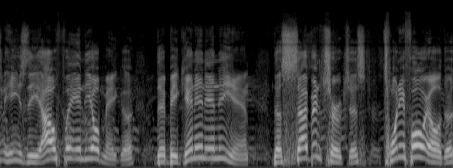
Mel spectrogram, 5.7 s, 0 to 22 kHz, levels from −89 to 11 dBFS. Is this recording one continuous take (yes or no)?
no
